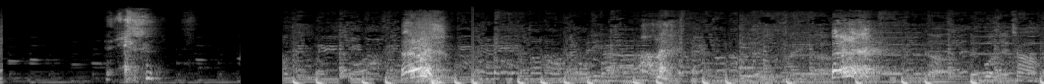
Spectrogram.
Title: Wait for sneeze 🤧✨ #bts #btsarmy #viral #shorts #relatable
